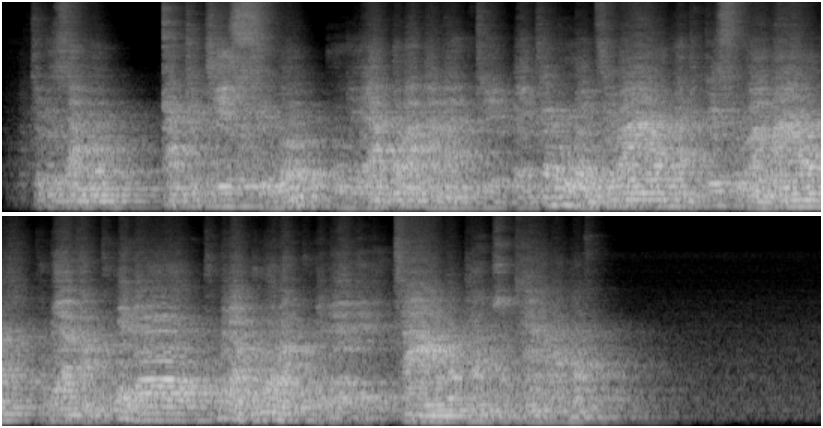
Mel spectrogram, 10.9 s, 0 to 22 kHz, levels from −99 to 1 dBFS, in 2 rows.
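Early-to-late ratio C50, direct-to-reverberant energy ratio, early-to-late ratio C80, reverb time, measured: −1.5 dB, −13.0 dB, 1.5 dB, 1.3 s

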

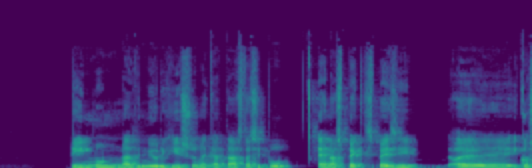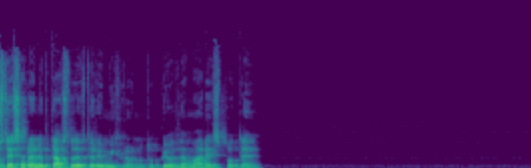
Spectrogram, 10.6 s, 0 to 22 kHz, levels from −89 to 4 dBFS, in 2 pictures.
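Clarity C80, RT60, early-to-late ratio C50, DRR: 18.5 dB, non-exponential decay, 9.0 dB, 7.5 dB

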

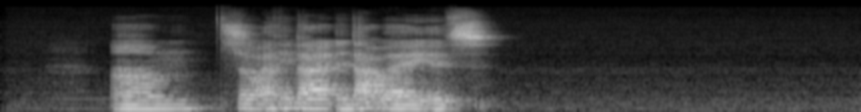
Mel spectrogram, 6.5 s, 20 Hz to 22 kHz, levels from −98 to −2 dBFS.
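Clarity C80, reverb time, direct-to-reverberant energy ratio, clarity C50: 7.0 dB, 0.50 s, −3.5 dB, 2.5 dB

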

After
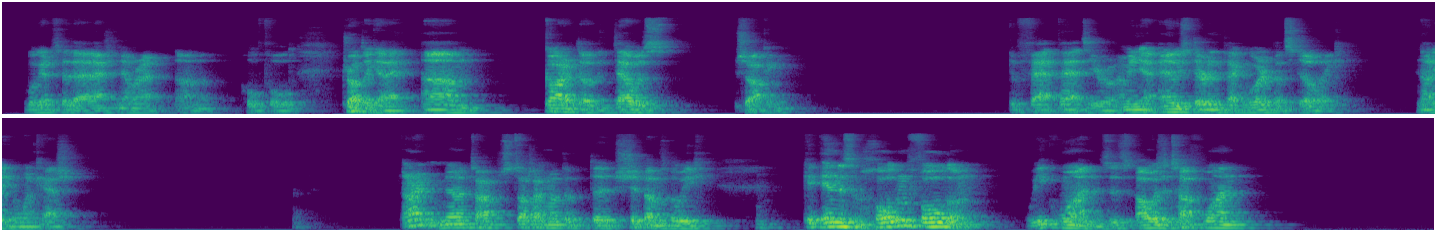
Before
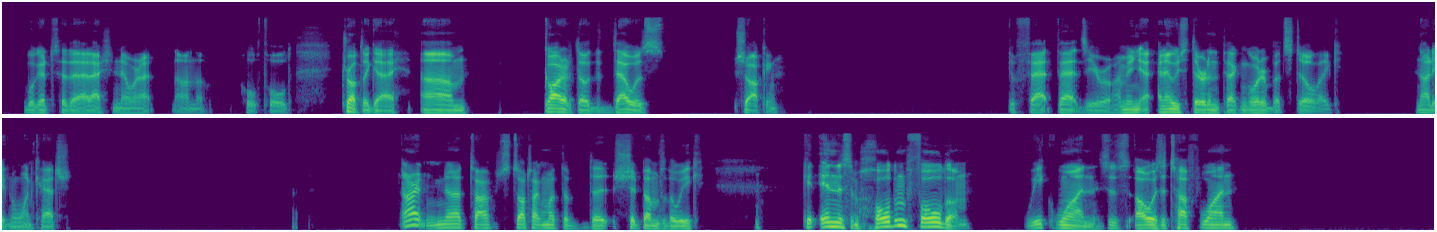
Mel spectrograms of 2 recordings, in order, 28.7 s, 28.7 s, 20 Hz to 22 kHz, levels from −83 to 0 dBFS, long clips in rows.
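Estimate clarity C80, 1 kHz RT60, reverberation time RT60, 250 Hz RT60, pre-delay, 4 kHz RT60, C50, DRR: 9.0 dB, 0.50 s, 0.60 s, 0.85 s, 5 ms, 0.50 s, 4.0 dB, −7.0 dB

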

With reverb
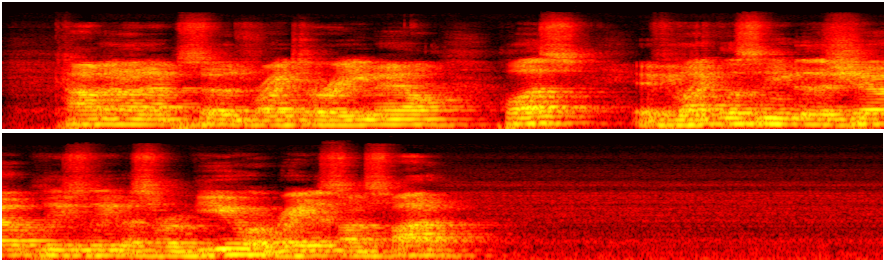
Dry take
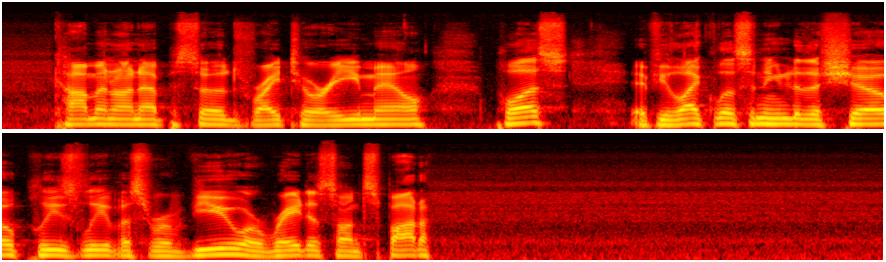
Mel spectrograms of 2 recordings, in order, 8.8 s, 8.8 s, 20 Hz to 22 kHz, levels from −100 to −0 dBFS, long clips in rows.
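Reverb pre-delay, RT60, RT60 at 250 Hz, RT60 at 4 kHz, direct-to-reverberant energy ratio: 28 ms, 0.70 s, 0.70 s, 0.45 s, −9.5 dB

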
